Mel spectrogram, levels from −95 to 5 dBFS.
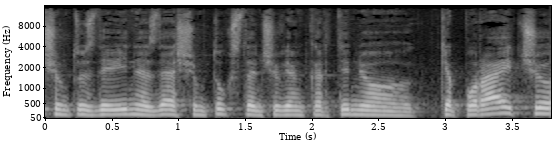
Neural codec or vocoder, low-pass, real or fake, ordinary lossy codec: none; 14.4 kHz; real; MP3, 64 kbps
